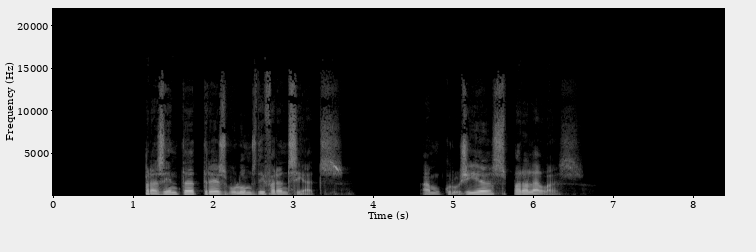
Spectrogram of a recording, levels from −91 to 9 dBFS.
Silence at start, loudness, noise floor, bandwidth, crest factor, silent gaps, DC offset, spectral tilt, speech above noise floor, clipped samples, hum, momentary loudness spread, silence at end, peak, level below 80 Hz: 1.15 s; -33 LUFS; under -90 dBFS; 15 kHz; 20 dB; 3.80-4.58 s; under 0.1%; -5.5 dB/octave; over 58 dB; under 0.1%; none; 12 LU; 1.9 s; -14 dBFS; -80 dBFS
